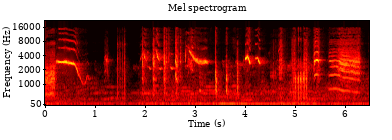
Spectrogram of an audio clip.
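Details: Javan myna giving varied song meant to stimulate other mynas: a sliding downward whistle, scattered sharp clicks, high twisting whistles and a closing harsh rasping burst, with low background hum.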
